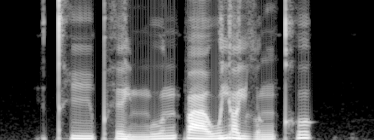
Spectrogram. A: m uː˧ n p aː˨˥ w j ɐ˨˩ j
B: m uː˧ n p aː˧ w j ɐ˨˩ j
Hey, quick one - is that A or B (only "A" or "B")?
A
